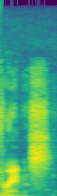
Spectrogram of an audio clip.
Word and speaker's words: Ramis: It is Ramis. It's It is Ramus. Ramis. Okay. Then me and my black friends have been pronouncing it wrong for a Yeah.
